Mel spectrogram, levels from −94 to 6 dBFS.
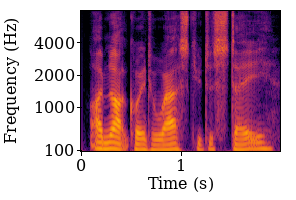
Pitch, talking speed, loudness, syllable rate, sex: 120 Hz, 240 wpm, -18 LUFS, 4.5 syllables/s, male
